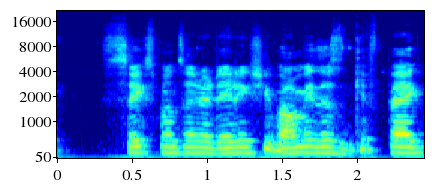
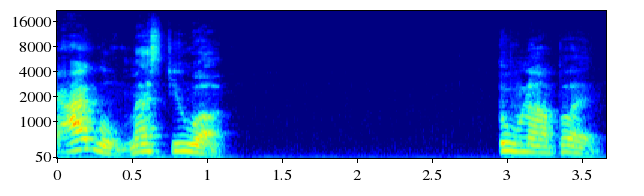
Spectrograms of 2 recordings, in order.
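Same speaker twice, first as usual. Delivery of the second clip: tough cat voice; 4 semitones higher, 8 dB louder than usual. Pretend. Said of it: "Trixie's like".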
